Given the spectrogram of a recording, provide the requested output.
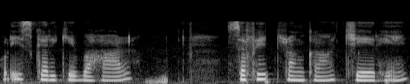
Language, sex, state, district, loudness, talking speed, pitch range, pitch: Hindi, female, Arunachal Pradesh, Lower Dibang Valley, -19 LUFS, 130 wpm, 190-215 Hz, 200 Hz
